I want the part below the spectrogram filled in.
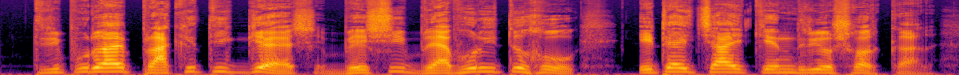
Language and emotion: Bengali, neutral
